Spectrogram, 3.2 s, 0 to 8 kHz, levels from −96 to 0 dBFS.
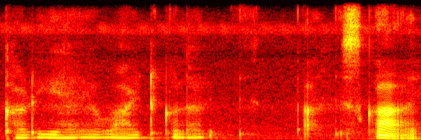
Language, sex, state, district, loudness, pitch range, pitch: Hindi, female, Bihar, Vaishali, -23 LUFS, 155-165 Hz, 165 Hz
